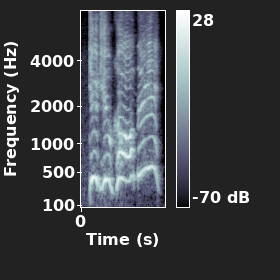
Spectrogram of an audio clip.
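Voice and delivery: high, loud, drawn-out eager pop-up; Baroni. Retold or imitated. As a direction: call it out high and slow, hammed-up. Voicing Baroni popping up suddenly.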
